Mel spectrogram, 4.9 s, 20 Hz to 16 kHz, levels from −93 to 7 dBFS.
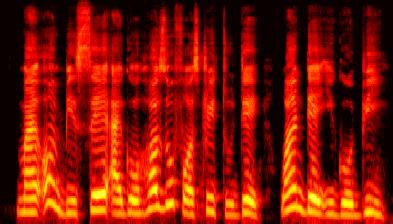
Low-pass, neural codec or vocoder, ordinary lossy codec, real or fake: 14.4 kHz; vocoder, 44.1 kHz, 128 mel bands every 256 samples, BigVGAN v2; Opus, 64 kbps; fake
